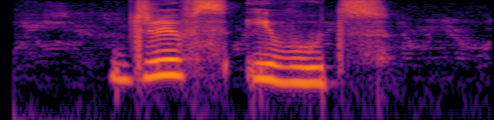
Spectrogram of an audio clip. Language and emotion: Russian, neutral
